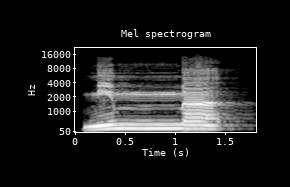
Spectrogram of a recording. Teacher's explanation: المثال الثاني، مما خلق، مما أصلها من ما، جاء حرف الميم فأدغمت النون الساكنة فيه صارت مما، لاحظ الغنة مما، هذا الميم.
